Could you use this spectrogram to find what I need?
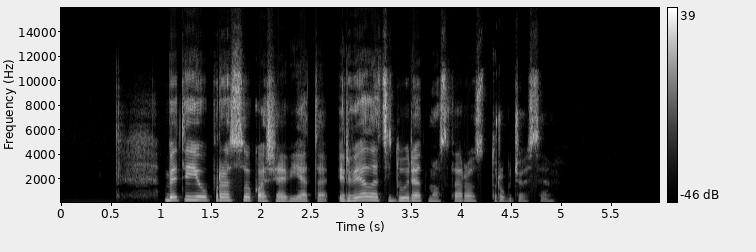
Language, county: Lithuanian, Vilnius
